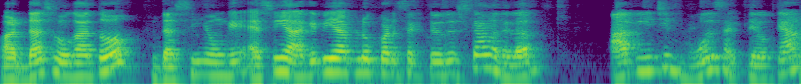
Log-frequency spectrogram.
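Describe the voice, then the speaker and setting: Guy with a pretty high voice doing a chemistry lecture, asks stuff then answers it himself, repeats things a lot. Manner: asks questions and answers them himself, repeats key terms; slows down to spell out formulas. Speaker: chemistry teacher. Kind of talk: classroom lecture.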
